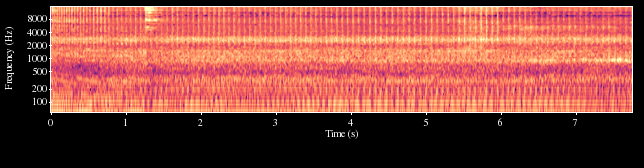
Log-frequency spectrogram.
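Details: Royal Enfield Himalayan BS6 single-cylinder at idle: rapid, rattly clatter rides over the thumping beat; abnormal mechanical engine noise, source unclear.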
